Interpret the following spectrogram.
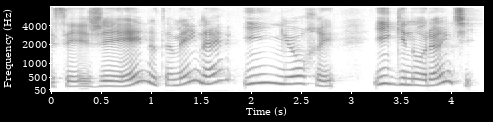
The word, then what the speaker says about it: ignorant: Ignorante, ignorant, né? Então, quando a gente tem o GN em francês, a gente vai ter som de nh, como se fosse o nosso NH em português, tá?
